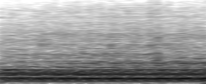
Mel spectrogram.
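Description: Brief, close, loud burst of a Mazda Miata engine running while warming up, a steady humming drone with a strong low tone.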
